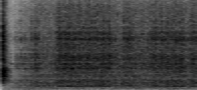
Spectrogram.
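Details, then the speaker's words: RV rooftop AC after a new capacitor was fitted: a steady whirring hum with a rough, scratchy rasp as the fan has trouble turning. The fan motor is noisy, and a replacement motor and blade are coming. "The only thing we just found is the fan itself is going to be making some noise, and I've got a replacement motor and I got a blade coming."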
